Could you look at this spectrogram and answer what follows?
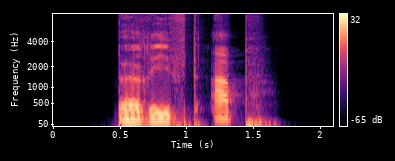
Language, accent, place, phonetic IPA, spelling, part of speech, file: German, Germany, Berlin, [bəˌʁiːft ˈap], berieft ab, verb, De-berieft ab.ogg
- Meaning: second-person plural preterite of abberufen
